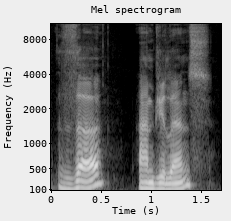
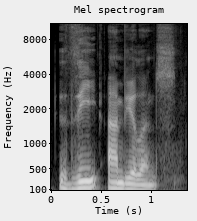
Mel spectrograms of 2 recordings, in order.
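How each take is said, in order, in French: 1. 'The' se dit avec une voyelle 'uh' courte. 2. 'The' se dit avec une voyelle 'ee' longue. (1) "ça n'est pas très joli à entendre" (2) "donc on prononce the ambulance"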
